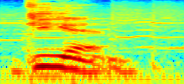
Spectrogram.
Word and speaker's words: Guillen: Guillen. So like the L's are silent, basically. Guillen. – Yes. – Yeah. It's like skiing. But Guillen.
